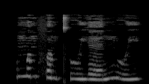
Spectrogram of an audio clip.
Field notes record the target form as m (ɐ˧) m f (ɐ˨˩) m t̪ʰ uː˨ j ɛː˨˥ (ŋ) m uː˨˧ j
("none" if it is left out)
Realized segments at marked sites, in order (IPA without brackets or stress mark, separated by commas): ɐ˥, ɐ˧, n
